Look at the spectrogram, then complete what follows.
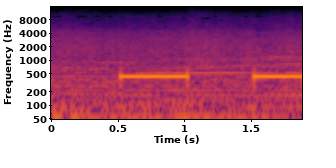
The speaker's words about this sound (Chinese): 电话里头很快传来忙音。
